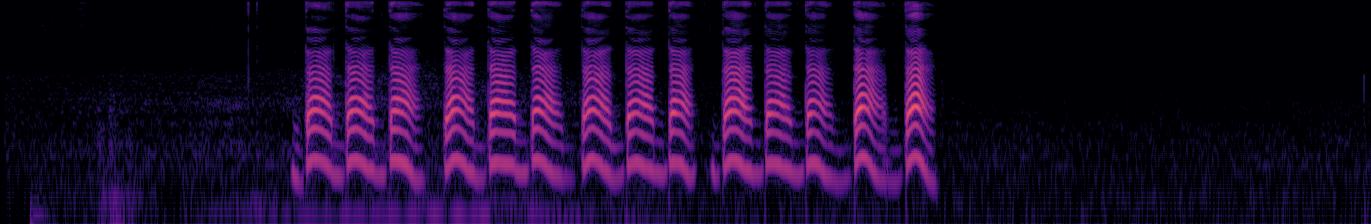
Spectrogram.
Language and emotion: Russian, positive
